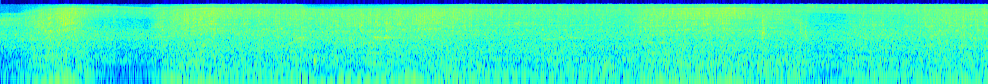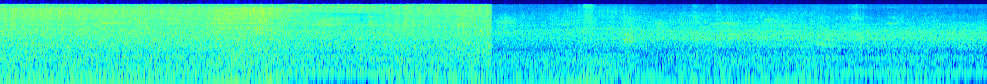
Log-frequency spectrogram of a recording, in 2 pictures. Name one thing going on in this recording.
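A truck's diesel engine rumbles steadily as it drives.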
